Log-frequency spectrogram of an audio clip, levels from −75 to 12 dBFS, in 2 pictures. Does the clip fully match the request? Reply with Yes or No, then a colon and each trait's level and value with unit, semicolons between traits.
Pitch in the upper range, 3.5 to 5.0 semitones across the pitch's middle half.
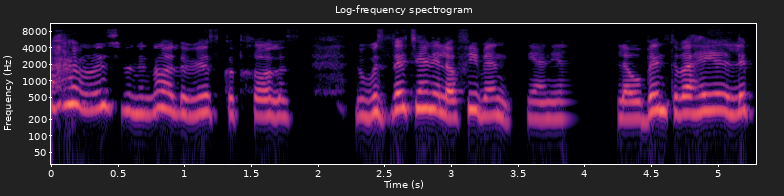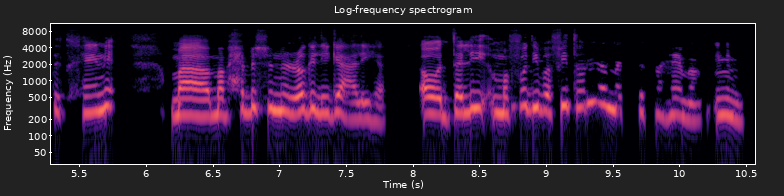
Yes: very high, 260 Hz; average, 4.3 semitones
